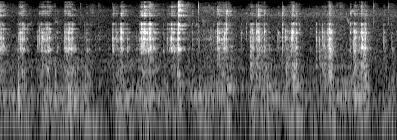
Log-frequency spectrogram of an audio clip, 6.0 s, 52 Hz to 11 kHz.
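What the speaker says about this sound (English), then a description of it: "We're going to put this in and screw that all the way in." A BOLT lock is screwed by hand into a 1 7/8 inch trailer hitch, giving a run of close, rhythmic metallic ratcheting clicks and scrapes that repeat steadily for several seconds.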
